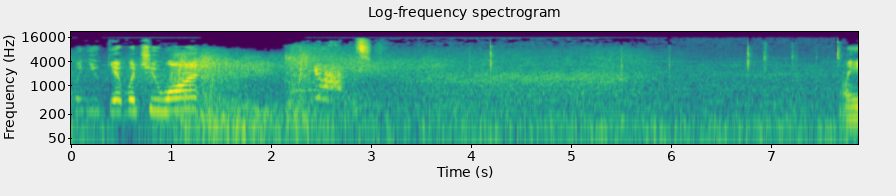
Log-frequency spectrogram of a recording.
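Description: An energy blast roars and crackles.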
